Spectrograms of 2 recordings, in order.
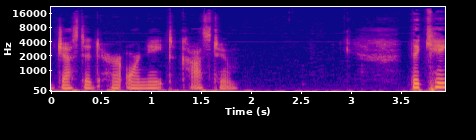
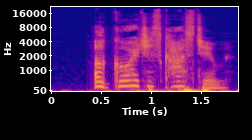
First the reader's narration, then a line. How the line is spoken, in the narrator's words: Miss Owens exclaimed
